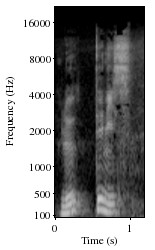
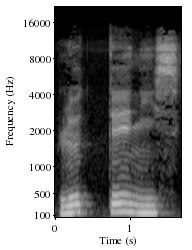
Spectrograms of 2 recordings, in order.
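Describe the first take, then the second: First: Said in the usual way. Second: Le tennis said very slowly, final S clearly said; slow model reading. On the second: Shown as a demonstration. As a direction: drag le tennis out, sounding the S. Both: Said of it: "il faut dire le S".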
